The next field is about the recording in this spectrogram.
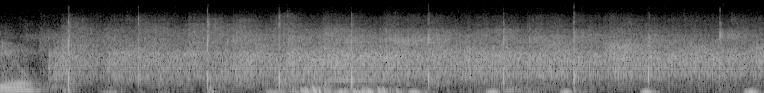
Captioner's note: audience applauding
